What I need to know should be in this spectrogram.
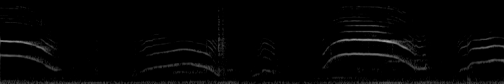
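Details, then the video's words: Meowing from a rescued mother cat's family with five kittens: short descending meows alternate with louder arched ones, about five calls in five seconds in a quiet room. "Rescued Cat Family A Mother Cat And Her 5 Amazingly Cute Kittens"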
